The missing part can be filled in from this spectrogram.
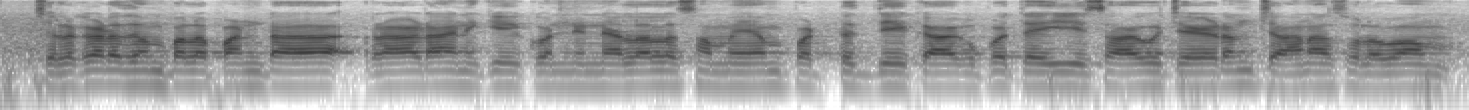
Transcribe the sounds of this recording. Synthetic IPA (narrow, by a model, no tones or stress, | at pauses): t͡ʃilɐkɐɽɐd̪umpɐlɐpɐɳʈɐɾaːɽaːnikiko̞nːinɛlɐlɐsɐmɐjɐmpɐʈːunikaːkɐpo̞ːt̪e̞ːiːsaːɡʱut͡ʃɛːjɐɽɐmt͡ʃaːnaːsulɐbɐm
